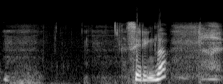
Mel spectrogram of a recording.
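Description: A woman's short spoken syllable, then a quick breath drawn in through the nose near the end, a brief airy hiss just before she speaks again.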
